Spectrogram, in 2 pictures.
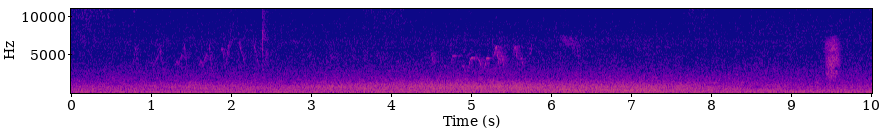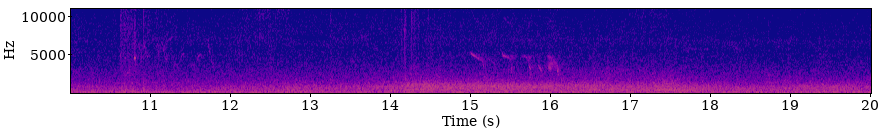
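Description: Wind blows steadily through trees outdoors.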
